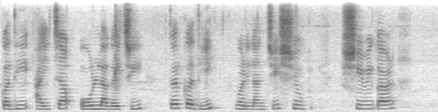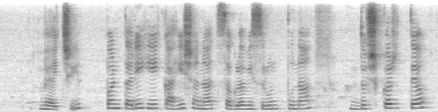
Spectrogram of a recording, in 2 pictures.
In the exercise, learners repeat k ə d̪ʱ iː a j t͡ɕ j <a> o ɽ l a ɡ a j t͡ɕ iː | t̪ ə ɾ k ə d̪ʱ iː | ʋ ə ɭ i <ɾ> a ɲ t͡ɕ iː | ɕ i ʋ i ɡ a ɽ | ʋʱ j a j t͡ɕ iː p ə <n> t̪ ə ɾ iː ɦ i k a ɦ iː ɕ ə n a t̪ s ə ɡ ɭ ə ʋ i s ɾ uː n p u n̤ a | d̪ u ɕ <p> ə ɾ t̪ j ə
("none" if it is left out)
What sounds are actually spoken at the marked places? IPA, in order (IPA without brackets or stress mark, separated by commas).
a, l, ɳ, k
